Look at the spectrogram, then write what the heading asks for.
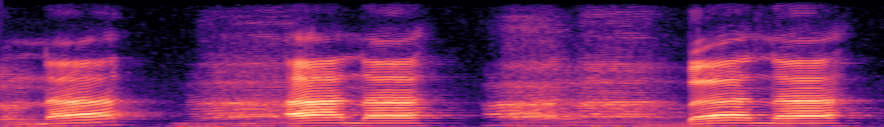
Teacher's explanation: Ba, na, sama-sama tidak boleh masuk ke hidung.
